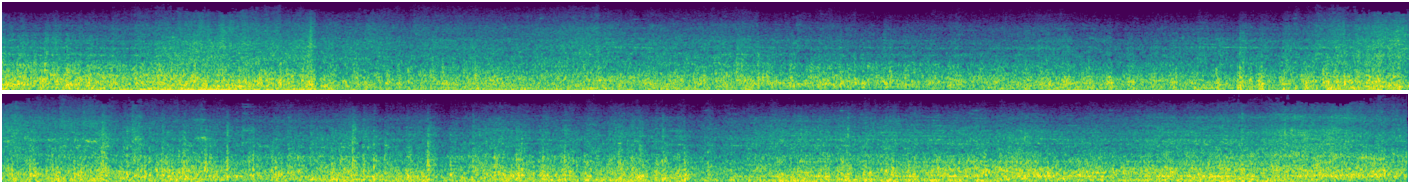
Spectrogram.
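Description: Freight cars of a mixed train rolling past: a steady rumble and clatter of steel wheels on the rails. For the first few seconds the drone of the mid-train diesel locomotive is heard fading as it moves away.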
